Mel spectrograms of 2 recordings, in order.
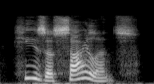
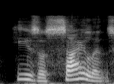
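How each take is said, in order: First: Put-on slower, higher child's yell; mild mock scream. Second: Put-on higher, a child's mild yell; mild mock scream. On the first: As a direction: drag out the accusation, understated. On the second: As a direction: shriek it, understated. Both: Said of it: "he screamed".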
